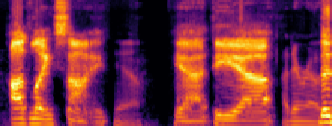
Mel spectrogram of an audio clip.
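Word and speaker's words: Auld Lang Syne: to pronounce this it's I believe it's Scottish is it Scottish I thought it was German isn't it oddling it's Scottish oddling oddling sign yeah yeah the uh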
